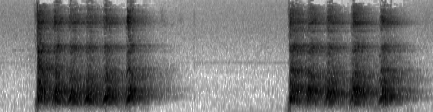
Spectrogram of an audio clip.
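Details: Chatty house dog barking for no apparent reason: two bursts of four to five rapid, rough, ringing barks separated by about a second and a half of silence; a person talks to the dog before and after.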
